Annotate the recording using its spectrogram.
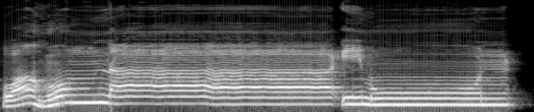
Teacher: After the mim sakin, the next is noon. We make the clear sound of mim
